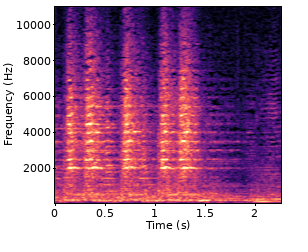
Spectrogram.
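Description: Loud background film music with a quick, regular beat of repeated hits.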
